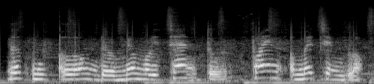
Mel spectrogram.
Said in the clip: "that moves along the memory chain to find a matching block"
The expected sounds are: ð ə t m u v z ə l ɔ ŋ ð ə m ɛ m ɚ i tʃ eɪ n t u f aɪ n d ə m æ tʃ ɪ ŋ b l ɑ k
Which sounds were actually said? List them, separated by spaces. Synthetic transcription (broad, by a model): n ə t m u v ə l ɔ ŋ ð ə m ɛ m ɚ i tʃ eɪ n t u f aɪ n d ə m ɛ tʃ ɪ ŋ b l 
